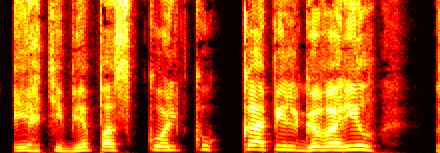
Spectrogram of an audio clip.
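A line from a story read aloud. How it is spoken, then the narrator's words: Strangled voice. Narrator (Russian): задушенным голосом заговорил я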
